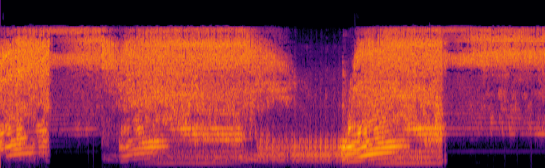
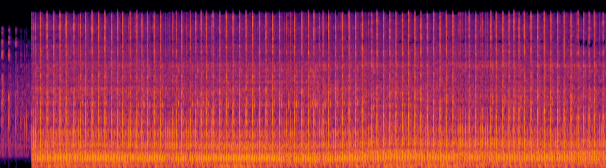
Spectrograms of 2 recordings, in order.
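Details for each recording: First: Older Echo string trimmer, two-stroke, new HiPA replacement carburetor after tuning: snaps up to a high scream on each full-throttle blast, then drops cleanly back to idle without stalling; carburetor set right. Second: Older Echo string trimmer two-stroke with new HiPA replacement carburetor, full throttle while tuning high-speed screw: buzz climbs then sags as screw turned in too far, too lean; backing it off restores rpm.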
